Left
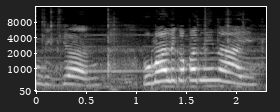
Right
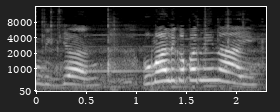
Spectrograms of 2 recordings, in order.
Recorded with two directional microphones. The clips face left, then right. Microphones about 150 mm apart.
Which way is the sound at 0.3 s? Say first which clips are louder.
Left 1 dB; centre (ahead or behind).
